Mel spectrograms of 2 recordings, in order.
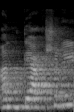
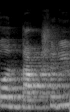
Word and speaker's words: अंत्याक्षरी: ठीक है, वही बात अंत्याक्षरी ना बोल करके बच्चे उसको अंताक्षरी बोलते हैं, तो आप एक बार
